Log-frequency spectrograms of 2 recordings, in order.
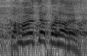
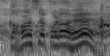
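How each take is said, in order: First: The question sounds scornful and critical. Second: The question sounds admiring and impressed.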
